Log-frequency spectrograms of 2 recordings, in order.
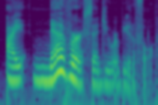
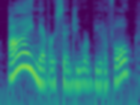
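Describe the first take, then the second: First: The word never carries strong stress. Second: The word never carries no special stress.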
